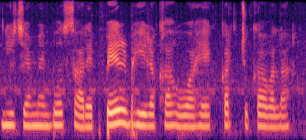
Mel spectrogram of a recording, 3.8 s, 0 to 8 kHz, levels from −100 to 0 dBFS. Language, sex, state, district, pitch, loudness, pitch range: Hindi, female, Arunachal Pradesh, Longding, 210 Hz, -18 LUFS, 200-220 Hz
